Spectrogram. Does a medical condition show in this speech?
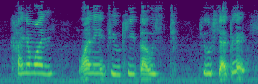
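Yes: brain injury; unable to walk.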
